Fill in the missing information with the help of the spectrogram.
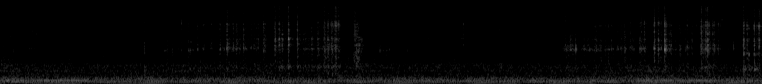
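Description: A solid, dry green bar of soap is held in the hand and scraped and shaved with a knife, curling off in layered, crumbly strips. Quiet, dry scraping rasps come in bright bursts over a steady low hum, with sharper crisp scratches toward the end.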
